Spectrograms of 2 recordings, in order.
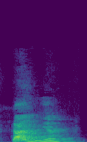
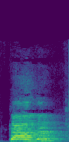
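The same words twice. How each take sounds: First: Caña with the ñ sound, softly; palatal ñ. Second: Cana with a plain n, stress on ca. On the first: Teacher contrasting word pairs, caña with ñ. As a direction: say caña stressing the ñ. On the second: Teacher contrasting word pairs, plain Cana. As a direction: say Cana clearly with ordinary n. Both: Shown as a demonstration. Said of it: "¿Qué pasó ahí?".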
